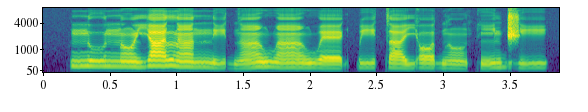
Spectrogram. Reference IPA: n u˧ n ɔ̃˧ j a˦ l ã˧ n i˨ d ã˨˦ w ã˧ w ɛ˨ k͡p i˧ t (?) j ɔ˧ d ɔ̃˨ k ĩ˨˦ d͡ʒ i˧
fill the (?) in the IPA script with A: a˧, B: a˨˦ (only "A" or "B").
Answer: A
